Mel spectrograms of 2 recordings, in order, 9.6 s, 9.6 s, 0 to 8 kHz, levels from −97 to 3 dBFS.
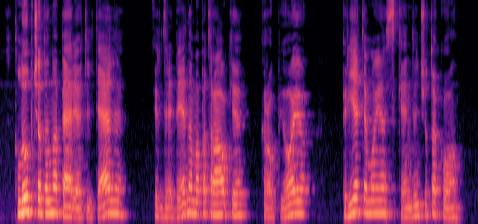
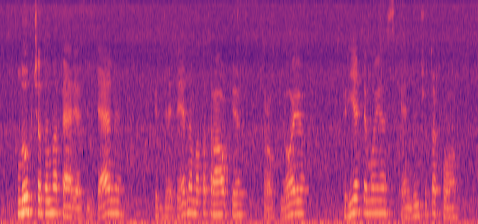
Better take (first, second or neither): first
